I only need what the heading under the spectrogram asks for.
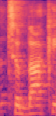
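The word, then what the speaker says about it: tabacco: Tobacco in Italian is tobacco. Tobacco. So not tobacco, but ta with the a tobacco.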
